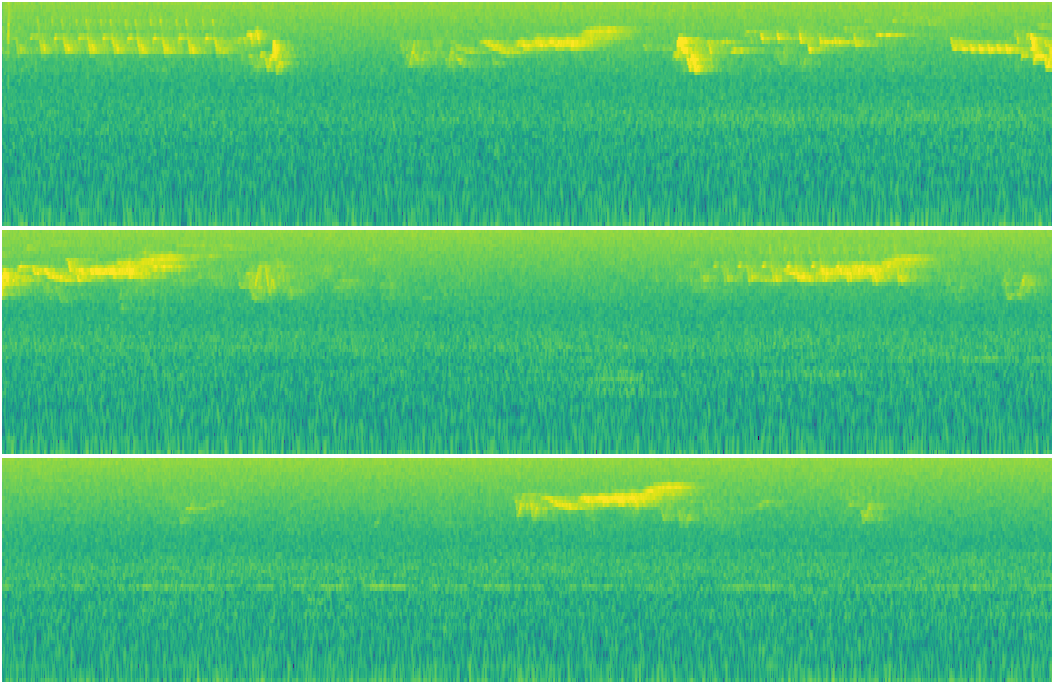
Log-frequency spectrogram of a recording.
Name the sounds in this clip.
Ovenbird, Red-eyed Vireo, Black-throated Blue Warbler, Winter Wren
